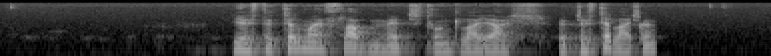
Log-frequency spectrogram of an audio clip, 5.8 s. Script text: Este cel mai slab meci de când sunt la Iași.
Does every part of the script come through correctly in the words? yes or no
no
